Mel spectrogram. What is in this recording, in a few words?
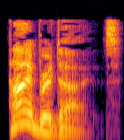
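"hybridise", British English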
